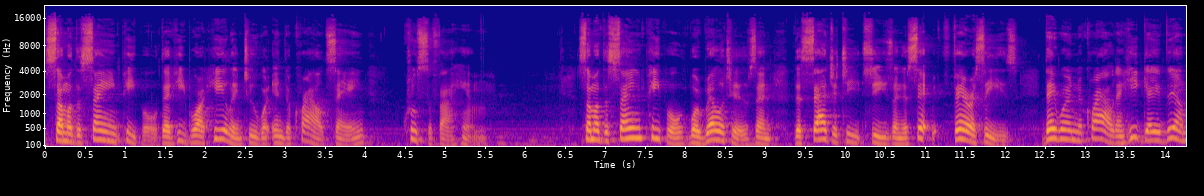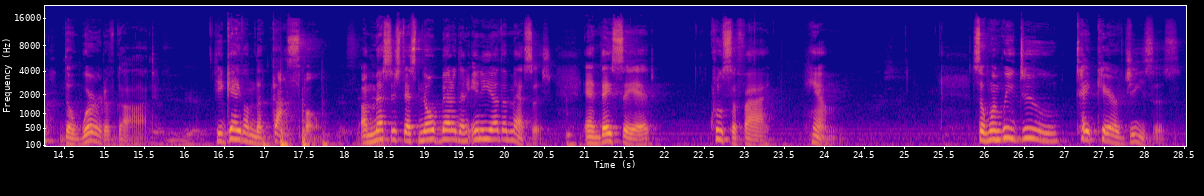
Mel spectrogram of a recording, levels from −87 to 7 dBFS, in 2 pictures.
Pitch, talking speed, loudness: 155 Hz, 145 wpm, -23 LUFS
